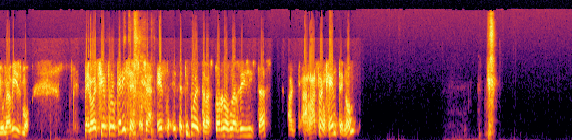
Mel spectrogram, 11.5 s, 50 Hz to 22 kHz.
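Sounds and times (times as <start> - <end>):
speech: 0.0 - 0.8, 1.7 - 7.2, 9.7 - 10.0
quiet intake of breath: 0.6 - 1.7, 8.9 - 9.6
sharp sneeze: 9.6 - 10.0.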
